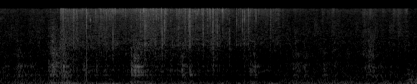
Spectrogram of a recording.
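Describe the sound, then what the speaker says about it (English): Peppers stir-fry in a pan for faux yakisoba ramen, a soft continuous sizzle with light scraping of stirring heard close by, without talk. "After that's cooked for about a minute or two, add the peppers."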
